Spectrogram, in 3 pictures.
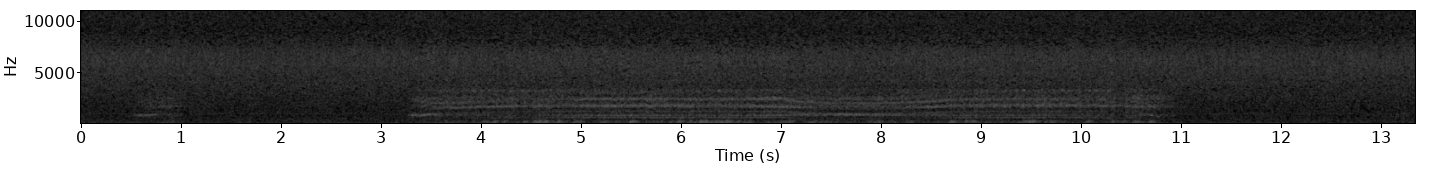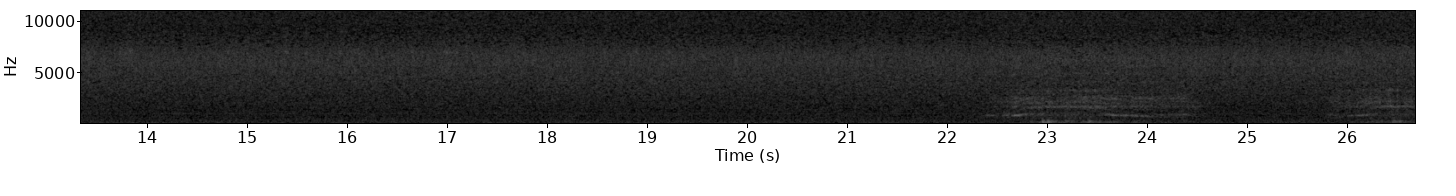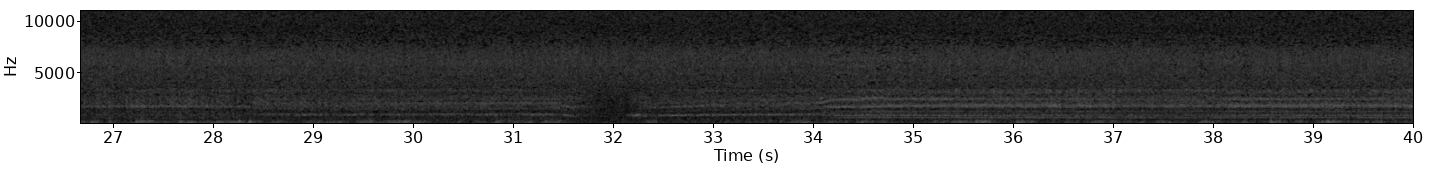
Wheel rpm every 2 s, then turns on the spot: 10, 20, 130, 160, 140, 100, 0, 0, 0, 0, 0, 60, 70, 110, 140, 120, 90, 150, 160, 160.
none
